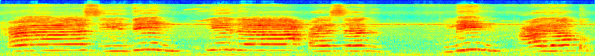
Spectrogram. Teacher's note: اگر ان 6 حرفوں میں سے کوئی حرف تنوین یا نون ساکن کے بعد آ جائے تو تنوین والا حرف یا نون ساکن جلد پڑھا جائے گا، نہ کھینچے گا، نہ غنہ ہوگا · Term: اظہار علقی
